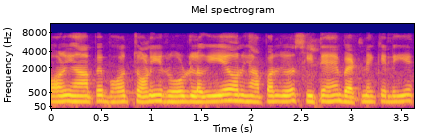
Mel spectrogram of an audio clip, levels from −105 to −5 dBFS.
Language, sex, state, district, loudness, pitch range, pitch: Hindi, female, Himachal Pradesh, Shimla, -15 LUFS, 180-190 Hz, 185 Hz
